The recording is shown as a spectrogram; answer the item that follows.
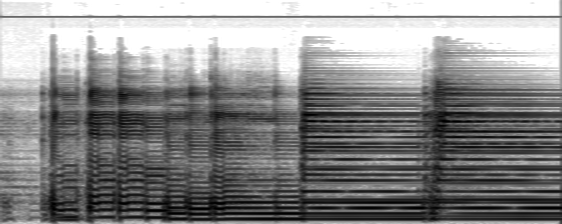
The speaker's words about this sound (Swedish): Ja, då kommer den här pumpeffekten. Hör att den... Ja. Går i vågor upp.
